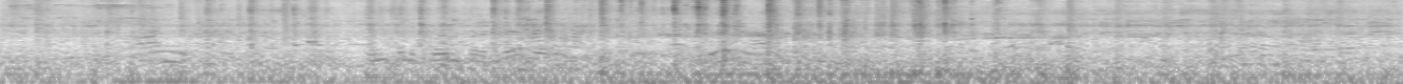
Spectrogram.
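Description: Ambience of a busy pedestrian street: indistinct voices of passers-by over a steady low rumble, with scattered clicks.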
